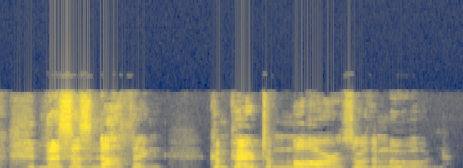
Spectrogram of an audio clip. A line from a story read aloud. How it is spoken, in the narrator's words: he cried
